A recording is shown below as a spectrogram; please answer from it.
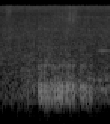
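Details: ['A brief low, rough rumble from Gypsy the dog, a growl of under a second with a slight break near its end, heard against quiet room tone.']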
